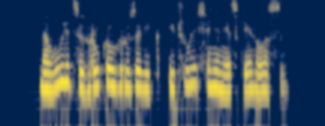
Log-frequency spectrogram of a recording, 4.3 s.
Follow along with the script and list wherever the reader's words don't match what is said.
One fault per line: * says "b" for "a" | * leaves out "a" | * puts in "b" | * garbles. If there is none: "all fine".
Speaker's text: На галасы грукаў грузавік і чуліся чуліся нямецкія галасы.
* says "вуліцы" for "галасы"
* leaves out "чуліся"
